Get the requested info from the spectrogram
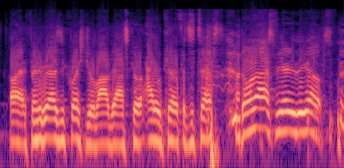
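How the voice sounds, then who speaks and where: Over music in the background, a man talks at a very fast pace with a fairly high pitch and ordinary pitch variation. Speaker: podcast host and MMA fighter. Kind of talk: casual chat. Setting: live stream from a gym. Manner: loud.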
